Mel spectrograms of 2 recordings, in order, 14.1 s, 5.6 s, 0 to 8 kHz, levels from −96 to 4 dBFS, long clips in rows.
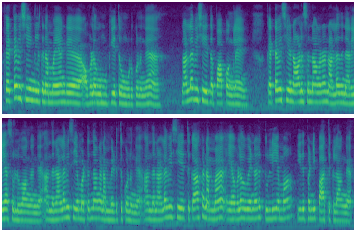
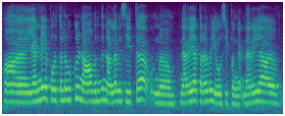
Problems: none marked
